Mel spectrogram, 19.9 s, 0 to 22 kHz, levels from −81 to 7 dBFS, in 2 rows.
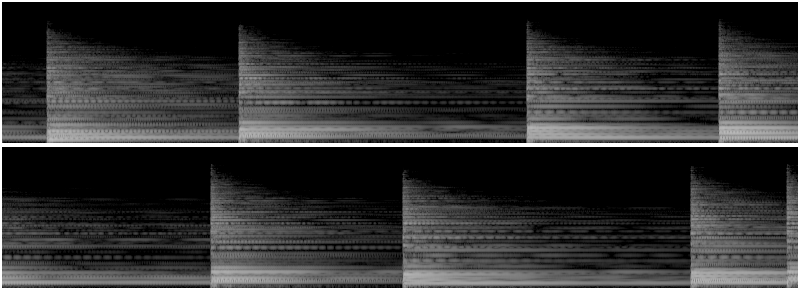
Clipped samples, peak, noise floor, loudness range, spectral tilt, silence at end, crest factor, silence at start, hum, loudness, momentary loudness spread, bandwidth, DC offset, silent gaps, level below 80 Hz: under 0.1%; -6 dBFS; -48 dBFS; 5 LU; -6.5 dB/octave; 0 s; 20 dB; 0 s; none; -25 LUFS; 20 LU; 11.5 kHz; under 0.1%; none; -52 dBFS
